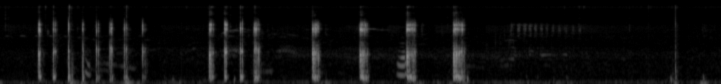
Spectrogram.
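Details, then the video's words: Grey francolin (desi teetar) calling with a quick run of harsh clucking pulses that slows into several spaced, louder notes, then fades to quiet with a faint high hiss. "dasi teeter ke hiran kun boli,teetar bird sounds"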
